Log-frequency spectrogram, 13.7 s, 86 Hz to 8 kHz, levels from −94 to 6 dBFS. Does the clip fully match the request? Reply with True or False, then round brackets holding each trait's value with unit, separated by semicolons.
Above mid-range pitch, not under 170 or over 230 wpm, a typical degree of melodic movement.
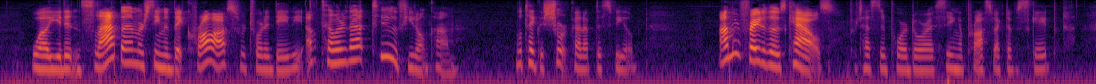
False (210 Hz; 185 wpm; 6.0 semitones)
